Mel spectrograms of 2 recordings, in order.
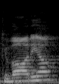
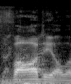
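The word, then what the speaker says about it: Gvardiol: pronounce his name yosco gardio it's vardal apparently vardo so the G do ex silent G right got you fair play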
